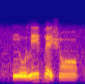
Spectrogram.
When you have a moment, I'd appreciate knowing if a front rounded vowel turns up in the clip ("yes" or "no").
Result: no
